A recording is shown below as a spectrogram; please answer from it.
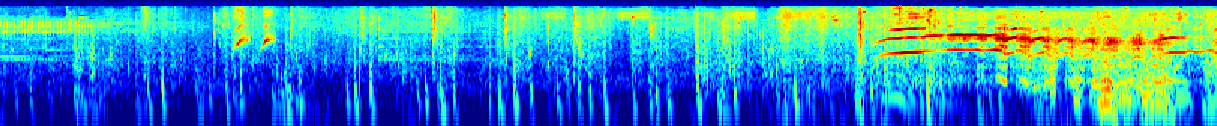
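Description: Steady clip-clop of horse hooves in a video game builds throughout, joined near the end by loud, high neighing whinnies over the hoofbeats.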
